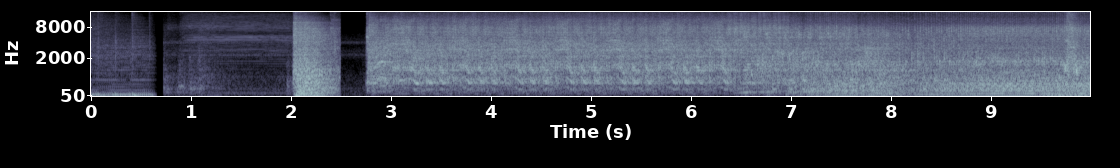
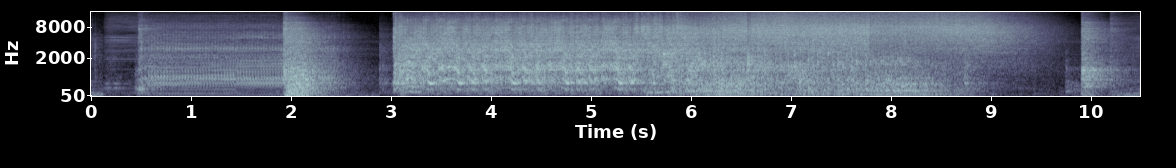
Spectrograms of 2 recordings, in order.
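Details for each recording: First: 1984 Ford Escort diesel barn find, non-running, first start on fuel from a can: a couple of cranking bursts, then it catches and settles into a steady, even run with no misfire; normal diesel start. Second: 1984 Ford Escort diesel barn find, first start after sitting: it cranks and catches, then a super loud steady hiss over the engine until it is shut off.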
